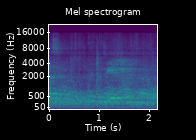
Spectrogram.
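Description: A woman speaking, her voice carried through a hall's sound system.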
